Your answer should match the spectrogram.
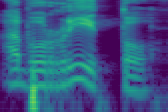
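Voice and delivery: Aburrito with a loud rolled r, t for d. Shown as a demonstration. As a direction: roll the r hard in Aburrito. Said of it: "I'll try to mimic Derbez on this one".

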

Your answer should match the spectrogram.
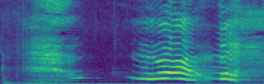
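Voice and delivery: laughing. Real, not acted. Laughing disbelief at the voice.

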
